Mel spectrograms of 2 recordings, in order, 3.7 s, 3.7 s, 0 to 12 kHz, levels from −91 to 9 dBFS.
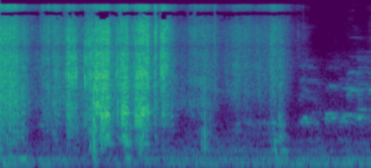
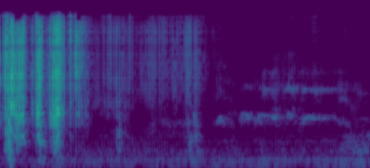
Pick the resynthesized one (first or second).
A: second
